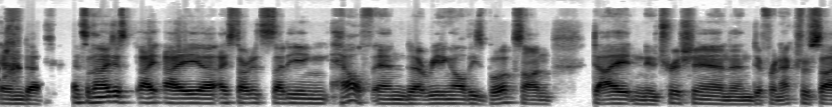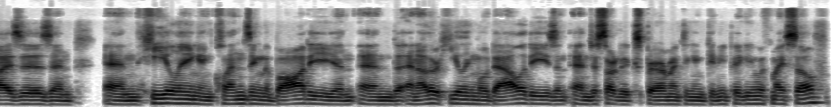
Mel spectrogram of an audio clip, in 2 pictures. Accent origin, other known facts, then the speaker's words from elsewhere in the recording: Manitoba, Canada; I'm a Canadian, uh, I grew up in Manitoba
